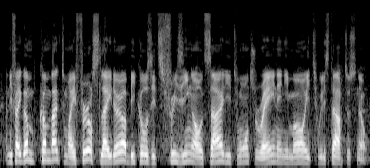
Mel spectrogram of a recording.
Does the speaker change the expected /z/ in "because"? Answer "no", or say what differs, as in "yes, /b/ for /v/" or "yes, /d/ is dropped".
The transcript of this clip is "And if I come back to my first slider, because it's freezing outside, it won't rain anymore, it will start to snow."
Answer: no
